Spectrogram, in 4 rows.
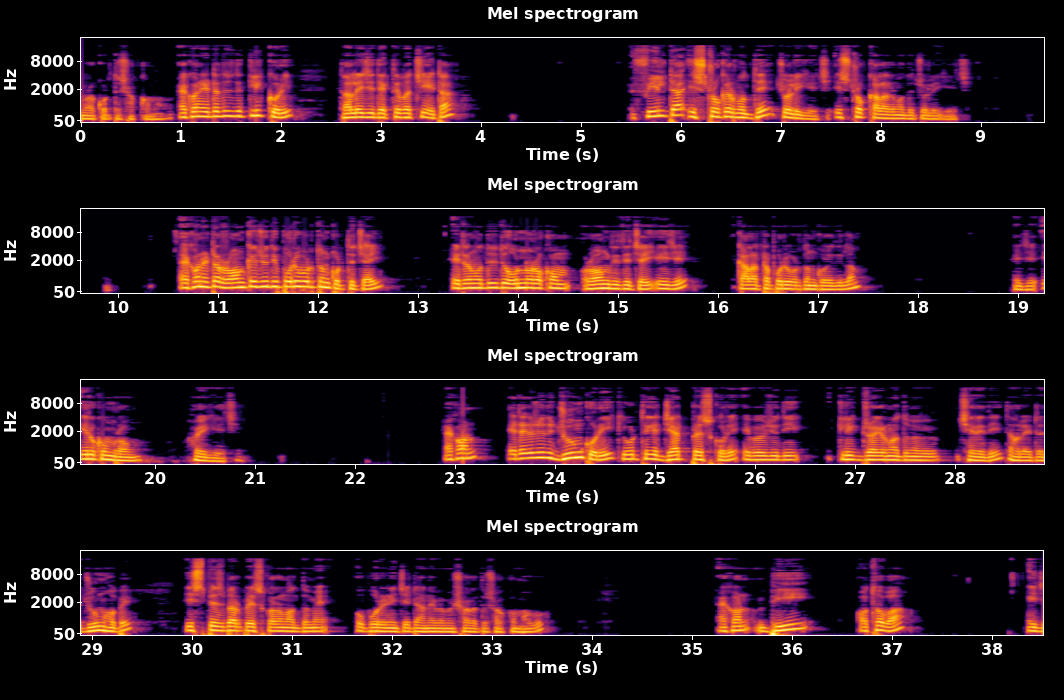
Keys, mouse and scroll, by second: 0.9 click, 14.3-18.0 drag, 22.2 click, 24.4 z, 25.4-29.2 drag, 29.2 space, 29.6 click, 29.8 space, 30.0 space, 37.1 click.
